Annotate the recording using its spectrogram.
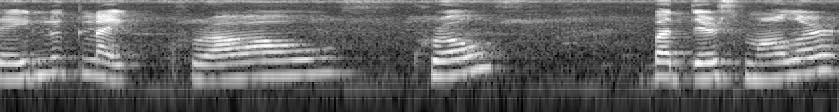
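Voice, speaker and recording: In a Puerto Rican accent, a woman speaks at a very slow pace with a fairly high pitch and lively intonation. Noticeable background noise and audible room echo are present. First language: Spanish. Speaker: beauty vlogger. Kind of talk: casual vlog chat. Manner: halting, searching for words.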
